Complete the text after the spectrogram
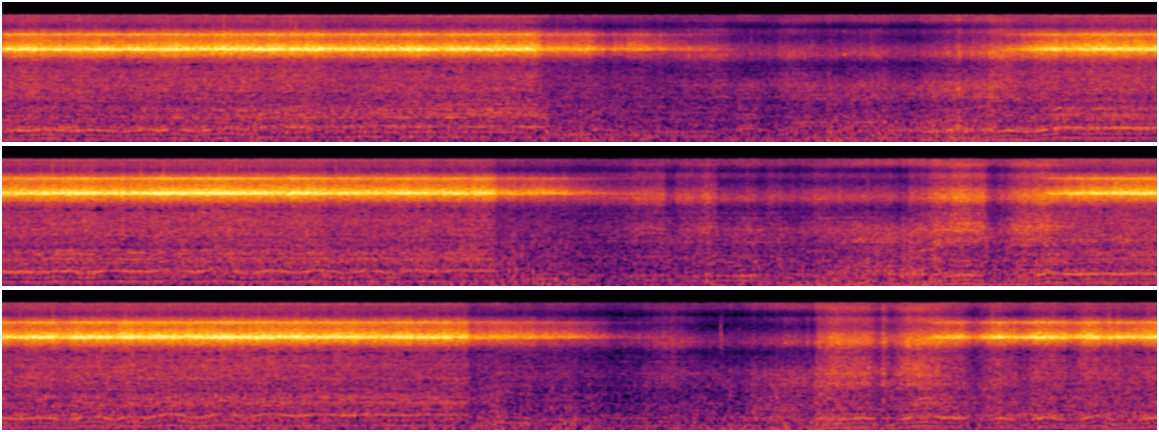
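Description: A race car engine roars loudly up close, rising on the straights and easing off into the turns.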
